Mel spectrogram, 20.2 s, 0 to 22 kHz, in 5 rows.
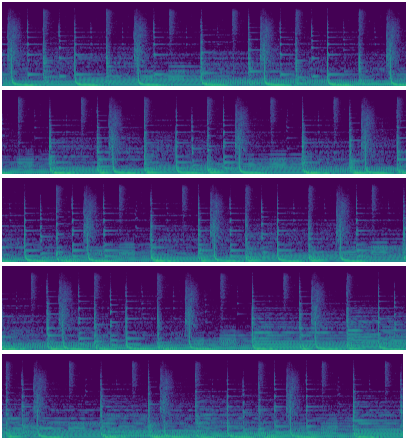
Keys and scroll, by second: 0.9 8, 1.7 Return, 5.3 Delete, 6.8 1, 7.1 Tab, 7.2 1, 7.5 Return, 9.1 1, 10.1 Return.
